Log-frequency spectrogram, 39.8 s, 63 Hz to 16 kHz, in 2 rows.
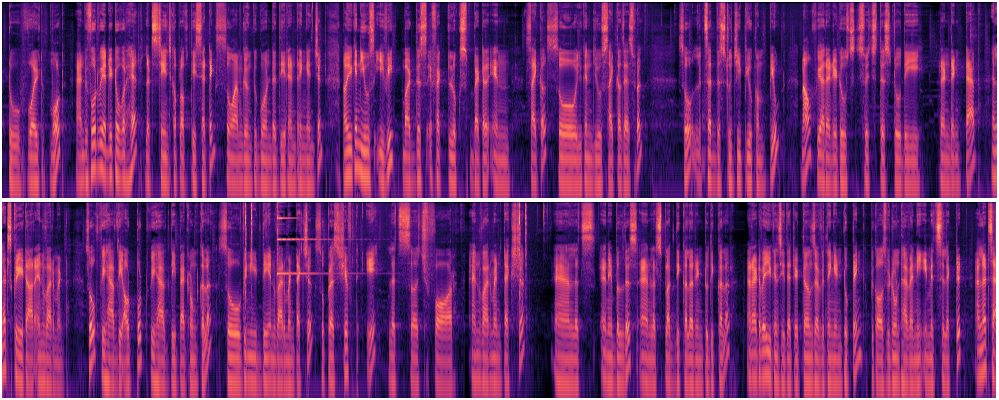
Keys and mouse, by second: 4.9 click, 4.9 middle click, 4.9 right click, 9.2-17.8 middle drag, 22.0-24.3 middle drag, 22.1-24.3 drag, 22.1-24.3 right drag, 25.4 shift+click, 26.4 shift+click, 26.8 shift+a, 32.5-33.3 drag, 32.5-33.3 middle drag, 32.5-33.3 right drag, 34.2-39.3 middle drag, 39.3-39.7 drag.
